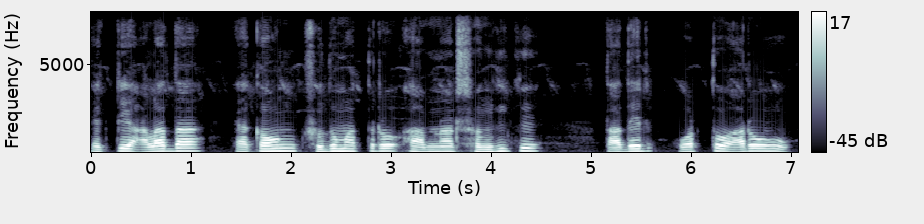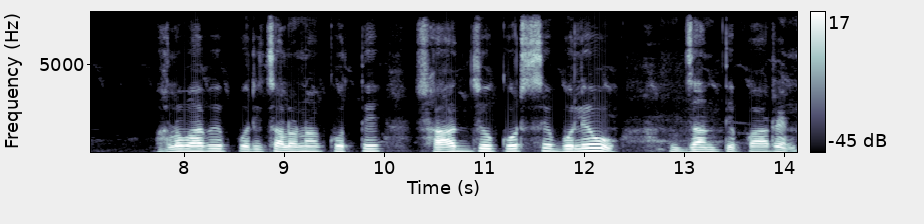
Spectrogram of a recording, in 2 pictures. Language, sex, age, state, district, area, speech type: Bengali, male, 60+, West Bengal, North 24 Parganas, rural, read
